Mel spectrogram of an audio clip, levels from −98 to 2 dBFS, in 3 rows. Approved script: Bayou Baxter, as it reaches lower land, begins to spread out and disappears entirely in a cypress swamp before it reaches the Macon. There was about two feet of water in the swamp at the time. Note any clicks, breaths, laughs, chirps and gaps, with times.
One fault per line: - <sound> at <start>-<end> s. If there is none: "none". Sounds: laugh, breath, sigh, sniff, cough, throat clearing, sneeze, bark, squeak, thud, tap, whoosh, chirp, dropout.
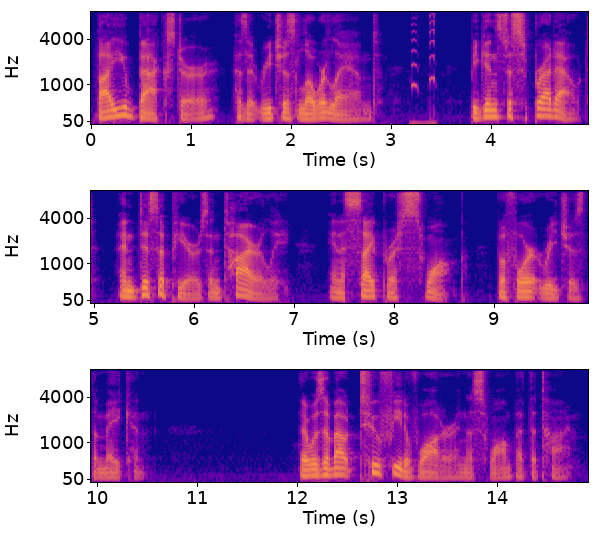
- squeak at 3.2-3.5 s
